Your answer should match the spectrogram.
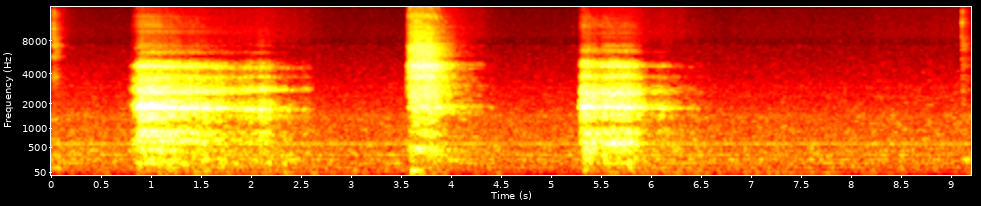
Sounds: Sigh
